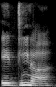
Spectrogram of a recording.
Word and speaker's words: Idina: I've said her name since I was a child as Anita, and it's not. Idina Menzel.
